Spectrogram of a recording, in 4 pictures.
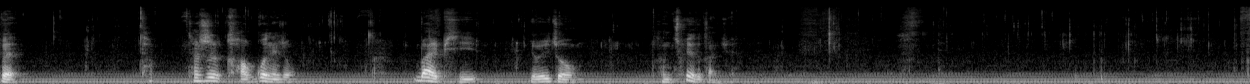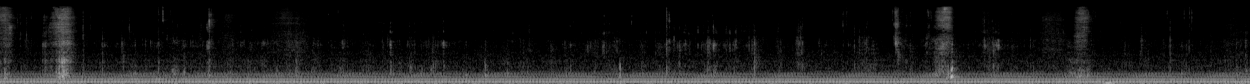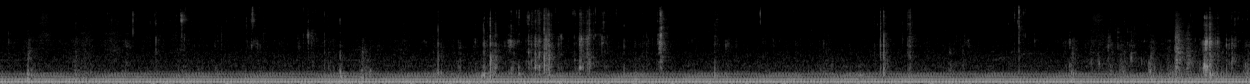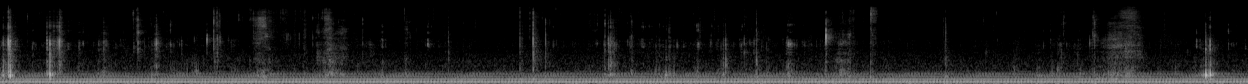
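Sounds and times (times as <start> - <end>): low electrical hum: 0.0 - 49.9
biting and chewing chicken: 0.4 - 49.9.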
